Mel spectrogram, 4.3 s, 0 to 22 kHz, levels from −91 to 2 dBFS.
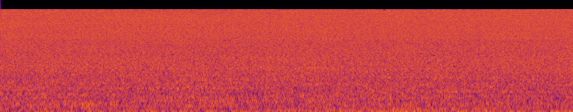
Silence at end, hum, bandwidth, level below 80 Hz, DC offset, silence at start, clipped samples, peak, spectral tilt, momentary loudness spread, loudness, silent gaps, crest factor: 0 s; none; 16.5 kHz; -44 dBFS; under 0.1%; 0 s; under 0.1%; -6 dBFS; 0.5 dB/octave; 0 LU; -15 LUFS; none; 12 dB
